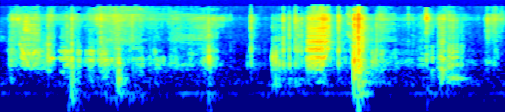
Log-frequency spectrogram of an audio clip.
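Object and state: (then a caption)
Cardboard box scratched and tapped. Fingertips in pink latex gloves scratch and tap a small, closed white cardboard product box, apparently holding a gaming mouse, on a wooden desk. Dry, papery scratches and soft taps come in irregular bursts that die away quickly, with a louder rasping scrape near the middle and one sharp tap just after it.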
